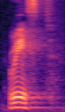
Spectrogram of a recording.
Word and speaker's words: wrist: Donc, comment vous prononcez ça, qui signifie le poignet, wrist, ok? Donc, vous ne prononcez pas le W, et ici, vous avez un I court.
